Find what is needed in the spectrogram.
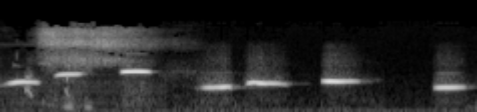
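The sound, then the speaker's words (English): A wolf whistle rendered as a quick run of about eight short, bright whistled notes that rise and dip in pitch, loud with no talking. “I thought it was a wolf whistle.”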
